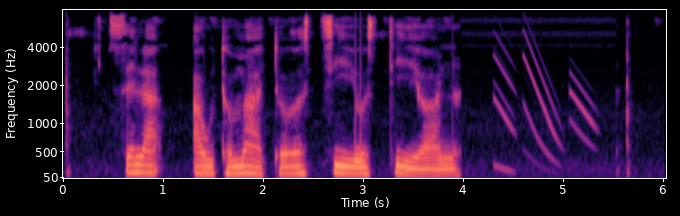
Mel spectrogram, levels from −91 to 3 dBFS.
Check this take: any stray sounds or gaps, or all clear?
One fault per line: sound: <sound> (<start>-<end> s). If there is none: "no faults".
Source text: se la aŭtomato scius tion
sound: chirp (4.3-5.4 s)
